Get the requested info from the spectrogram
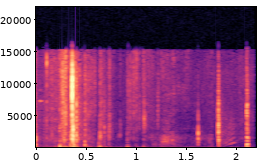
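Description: Handling noise: a few light taps and knocks, the loudest about half a second in, as a wooden slice ornament on a string is lifted out of a plastic-wrapped pet stocking.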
